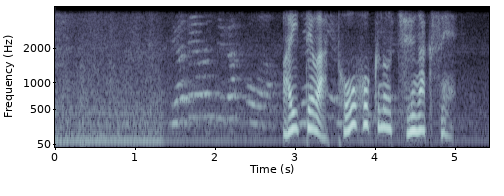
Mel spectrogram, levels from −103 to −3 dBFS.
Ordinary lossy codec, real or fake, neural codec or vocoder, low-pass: none; real; none; 3.6 kHz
